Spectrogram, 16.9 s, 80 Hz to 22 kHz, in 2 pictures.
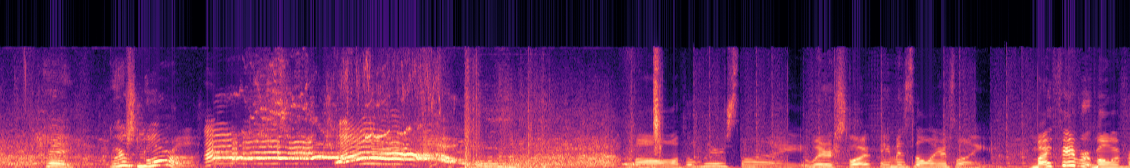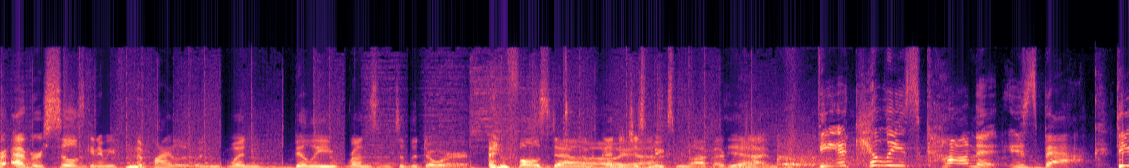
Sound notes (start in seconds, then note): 1.5 screaming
